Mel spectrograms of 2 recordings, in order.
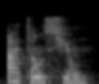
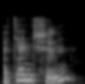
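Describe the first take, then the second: First: Attention ending in a French S and nasal vowel; French pronunciation. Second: Attention with an English shun ending, higher; English Attention for contrast; English pronunciation. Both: Shown as a demonstration.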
